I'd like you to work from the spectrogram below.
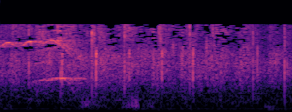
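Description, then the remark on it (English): An audience claps together while standing to thank God for his faithfulness, a steady wash of many hands with sharp individual claps popping out irregularly, sustained at moderate loudness with no voices. “Can we just clap as we're standing and just thank God for his faithfulness?”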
